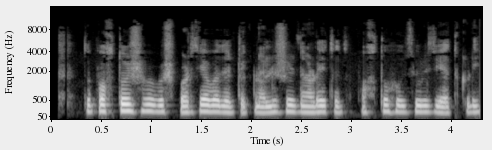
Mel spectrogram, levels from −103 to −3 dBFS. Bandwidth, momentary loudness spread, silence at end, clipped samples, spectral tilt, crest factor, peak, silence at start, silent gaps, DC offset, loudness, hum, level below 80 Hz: 10 kHz; 10 LU; 0 s; under 0.1%; -7.5 dB/octave; 18 dB; -6 dBFS; 0.35 s; none; under 0.1%; -25 LUFS; none; -72 dBFS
